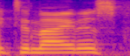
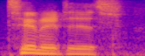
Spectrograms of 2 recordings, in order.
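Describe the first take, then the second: First: Tinnitus with the second syllable stressed, ti-NYE-tus; ti-NYE-tus pronunciation. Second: Tinnitus with stress on the first syllable, TIN-ni-tus; TIN-nuh-tus pronunciation. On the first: Friend states his own way, ti-NYE-tus. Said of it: "I say tinnitus". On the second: Friend offers the other way to say it, TIN-nuh-tus. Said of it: "However you wanna say it". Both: Shown as a demonstration.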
